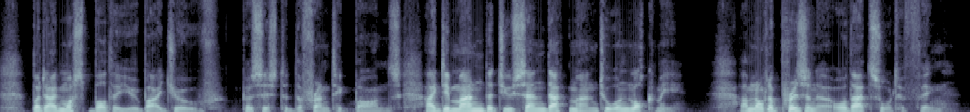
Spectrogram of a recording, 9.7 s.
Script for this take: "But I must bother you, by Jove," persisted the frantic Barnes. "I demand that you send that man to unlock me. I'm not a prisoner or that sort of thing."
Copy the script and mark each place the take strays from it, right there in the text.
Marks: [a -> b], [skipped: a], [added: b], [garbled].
"But I must bother you, by Jove," persisted the frantic Barnes. "I demand that you send that man to unlock me. I'm not a prisoner or that sort of thing."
